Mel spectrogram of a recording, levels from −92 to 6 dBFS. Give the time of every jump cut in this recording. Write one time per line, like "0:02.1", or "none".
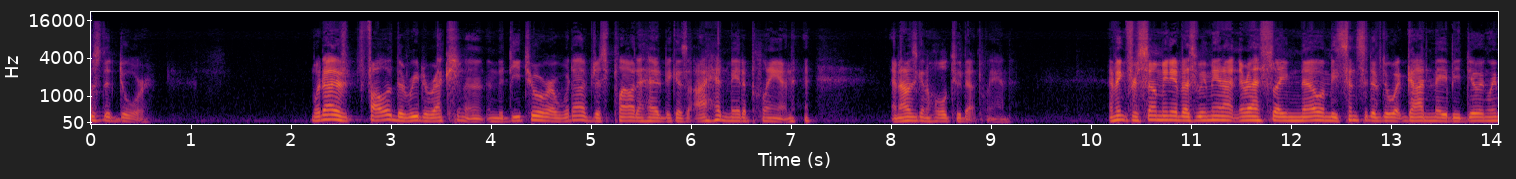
none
